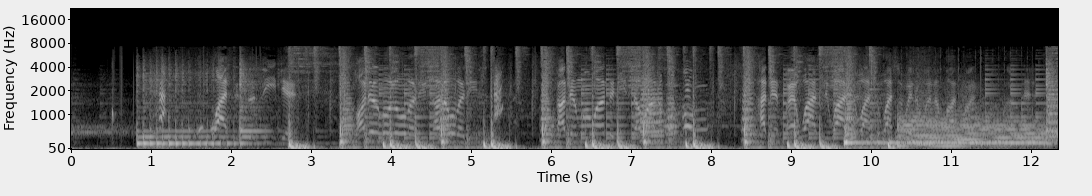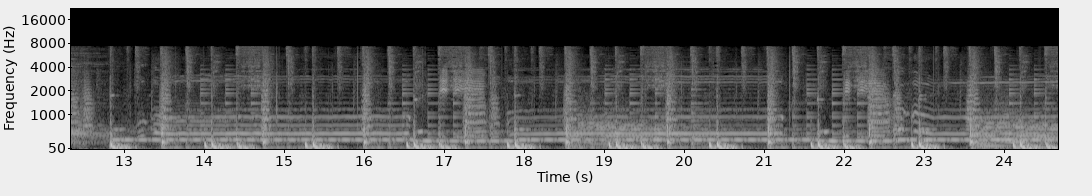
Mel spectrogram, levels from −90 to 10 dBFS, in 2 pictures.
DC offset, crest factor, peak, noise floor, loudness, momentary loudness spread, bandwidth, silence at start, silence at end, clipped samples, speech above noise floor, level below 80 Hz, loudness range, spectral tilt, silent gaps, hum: 0.2%; 16 dB; -8 dBFS; -46 dBFS; -26 LUFS; 7 LU; 7.6 kHz; 0 s; 0 s; under 0.1%; 18 dB; -30 dBFS; 2 LU; -6 dB/octave; none; none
